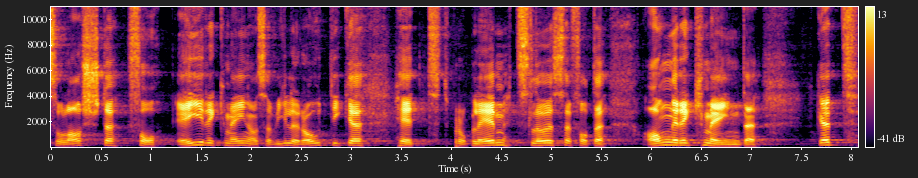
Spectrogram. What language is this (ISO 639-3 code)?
gsw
